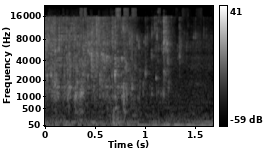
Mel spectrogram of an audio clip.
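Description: Flush fluid from the pump of a Burstner Ixeo 664 RV cassette toilet swirls around the bowl in a short, close watery rush with faint trickling.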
